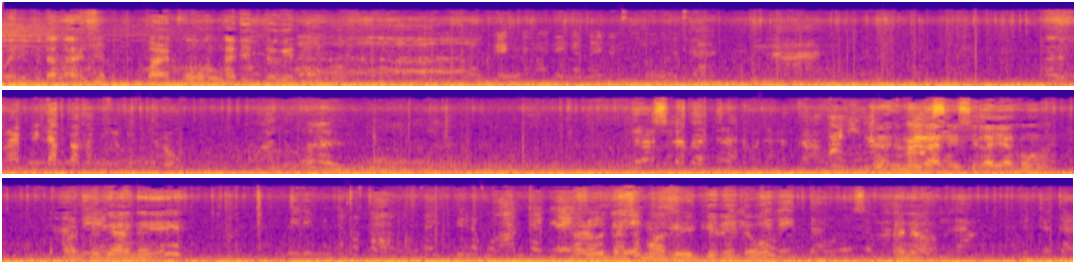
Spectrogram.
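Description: A car driving, heard from inside the cabin: a steady low rumble of engine and tyres on a concrete road, with people talking at times over it.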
